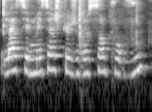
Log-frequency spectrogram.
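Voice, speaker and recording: A woman speaking French gives a gentle, hesitant card-reading guidance, with many fillers. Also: fairly high pitch, steady tone, normal speed, roomy sound, slight background noise. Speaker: tarot and oracle card reader.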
